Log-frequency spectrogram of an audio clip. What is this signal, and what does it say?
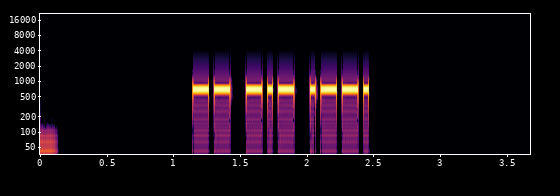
Morse code, heard as a keyed tone, about 30 wpm, 700 Hz. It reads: MKP
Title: USA Call Sign Postfixes - 3 Letters 30wpm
